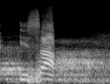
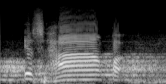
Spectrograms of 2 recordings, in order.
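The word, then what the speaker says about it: إسحاق: s a a c Isak Isak itu sebetulnya Ishq Alif Sin ha Alif Q Ishaq orang buleai bacanya is gitu Isak newon Nuh aja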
